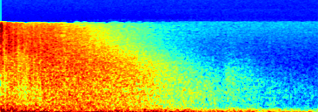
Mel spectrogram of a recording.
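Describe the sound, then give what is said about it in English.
A single loud cannon blast fires right at the start, then a deep, rumbling roar slowly fades over a few seconds. No voices are present. “All right, we got to put that cannon back.”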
